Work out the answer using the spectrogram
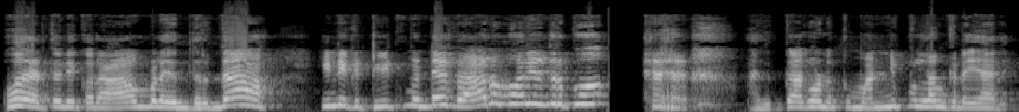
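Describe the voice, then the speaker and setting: A woman's voice: medium pitch, expressive, very fast, lightly acted. A woman acting a boastful, swaggering member of a rowdy family in a skit. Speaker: actor in a comedy skit.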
